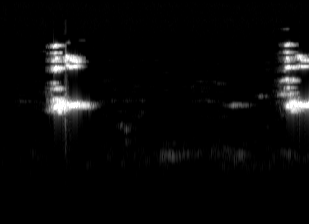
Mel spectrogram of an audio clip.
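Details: Common grackle giving two short shrill, metallic squeaks about two seconds apart, high and slightly rasping.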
